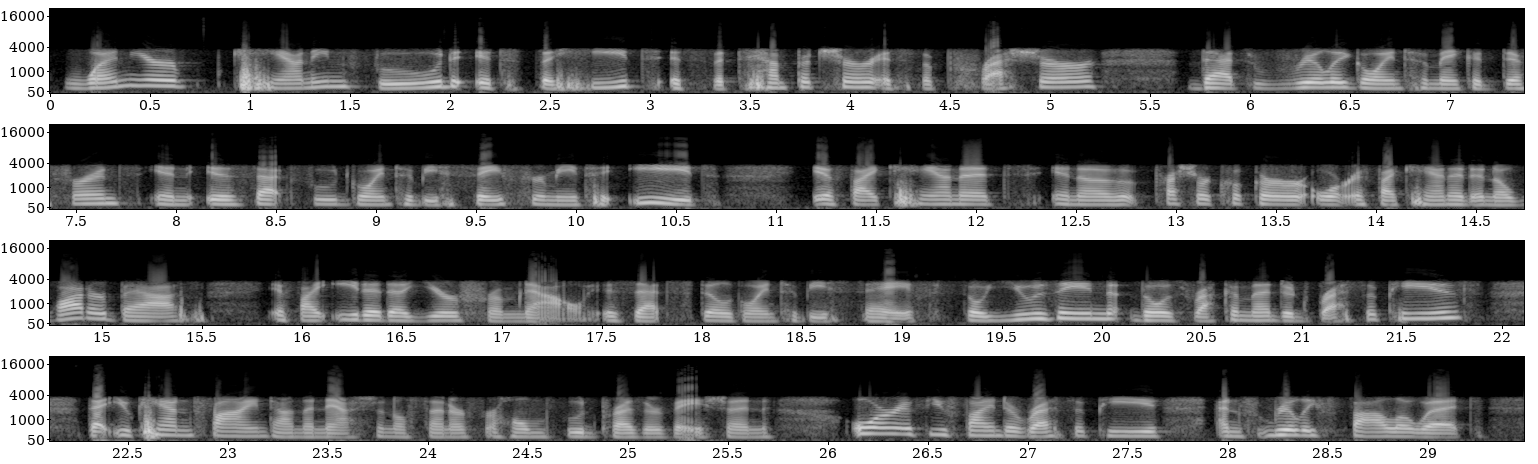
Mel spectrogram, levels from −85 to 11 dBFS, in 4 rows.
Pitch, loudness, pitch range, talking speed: 175 Hz, -18 LUFS, 160-200 Hz, 185 wpm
